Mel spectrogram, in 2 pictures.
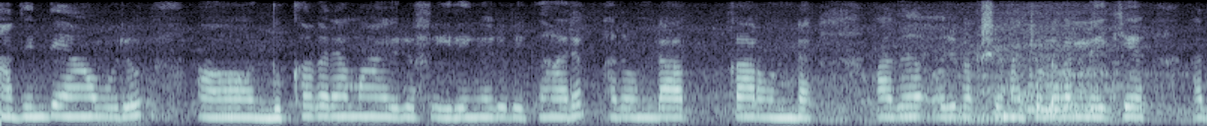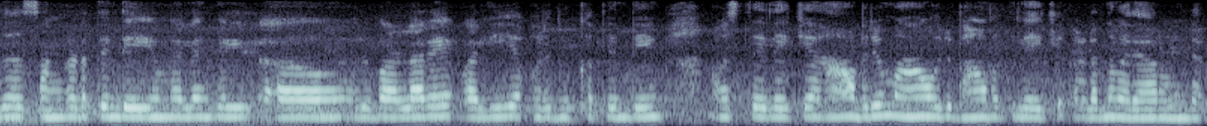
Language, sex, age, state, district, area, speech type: Malayalam, female, 30-45, Kerala, Thiruvananthapuram, rural, spontaneous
